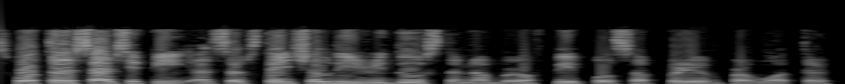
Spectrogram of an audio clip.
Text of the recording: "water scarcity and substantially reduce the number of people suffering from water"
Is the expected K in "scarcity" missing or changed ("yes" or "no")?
yes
